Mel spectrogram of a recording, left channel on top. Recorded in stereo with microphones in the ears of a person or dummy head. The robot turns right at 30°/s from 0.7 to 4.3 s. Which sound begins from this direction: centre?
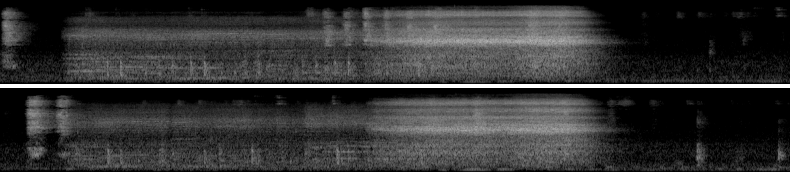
A hiss, at 3.6 s.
